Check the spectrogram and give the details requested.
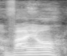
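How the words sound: The name is said with a French pronunciation. The speaker calls it right. "You gotta say it properly like the French man"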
